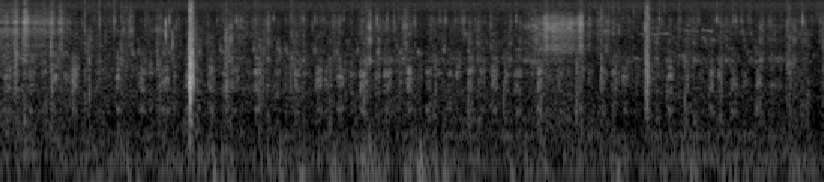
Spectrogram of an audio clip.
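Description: Footsteps on a dry dirt road, walking at an uneven pace, with a sharp click about two and a half seconds in.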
